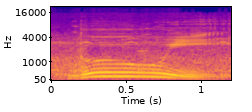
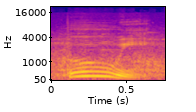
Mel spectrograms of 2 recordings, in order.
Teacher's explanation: When you link the vowels, you hear kind of a W sound.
